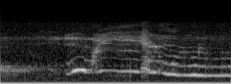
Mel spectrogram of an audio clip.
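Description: A man's high-pitched falsetto vocal cry: one long, wavering note that starts about half a second in, is loudest just under a second in, then slides slowly downward.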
